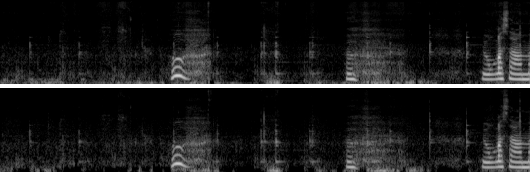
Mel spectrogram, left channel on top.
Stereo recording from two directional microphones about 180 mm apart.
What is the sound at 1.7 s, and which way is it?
Speech, 25° left (ahead or behind).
